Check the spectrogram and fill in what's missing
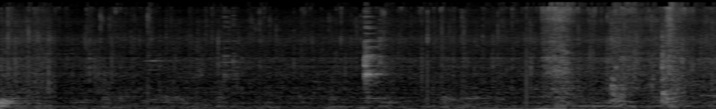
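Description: Cardamom and raisins drop into a hot frying pan for sweet vermicelli, giving a soft, steady sizzle with a few louder bursts of crackling and stirring toward the end.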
